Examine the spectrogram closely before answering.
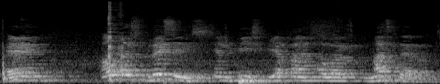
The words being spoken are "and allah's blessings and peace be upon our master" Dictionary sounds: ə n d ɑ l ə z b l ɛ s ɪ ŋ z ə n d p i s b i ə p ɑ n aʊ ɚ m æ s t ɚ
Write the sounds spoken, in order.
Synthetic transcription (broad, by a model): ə n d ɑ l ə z b l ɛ s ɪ ŋ s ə n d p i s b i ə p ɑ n aʊ ɚ m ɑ s t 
